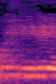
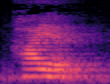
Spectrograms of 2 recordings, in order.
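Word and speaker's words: hire: आई आर ई हायर इसको हीरे नहीं पढ़ेंगे हायर tyre T आई आर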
